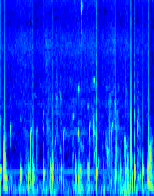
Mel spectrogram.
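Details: Rapid low gurgling and bubbling rumbles, continuous for about three seconds, after drinking Sour; stomach rumbling from air and fluid moving in the gut.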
